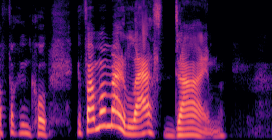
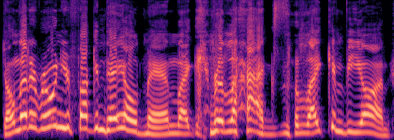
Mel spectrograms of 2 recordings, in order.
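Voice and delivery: higher, louder yell at dad; retold yell; 4 semitones higher, 5 dB louder than usual. Call it out loudly, telling him to relax. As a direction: daughter yelling to dad through the office door, exasperated yell. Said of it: "I, like, yell out the window".

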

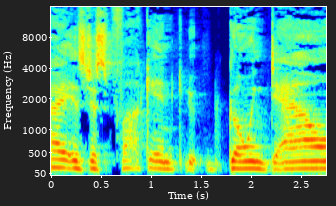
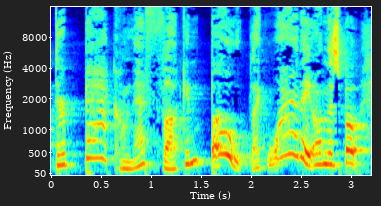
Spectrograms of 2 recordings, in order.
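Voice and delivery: high, incredulous groan; mock outrage at the boat; rolling eyes at the same boat again; exasperated quote; 11 semitones higher than usual. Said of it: "I'm like".

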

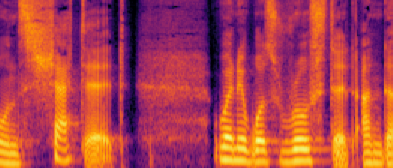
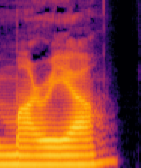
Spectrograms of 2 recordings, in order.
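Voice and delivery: usual speaking voice

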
